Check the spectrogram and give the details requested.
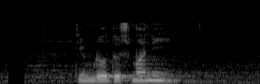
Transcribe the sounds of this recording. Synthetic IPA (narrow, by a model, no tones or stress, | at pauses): t̪imrod̪usmani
